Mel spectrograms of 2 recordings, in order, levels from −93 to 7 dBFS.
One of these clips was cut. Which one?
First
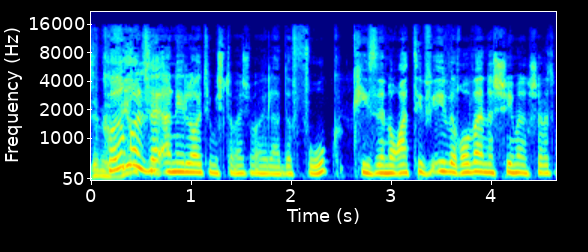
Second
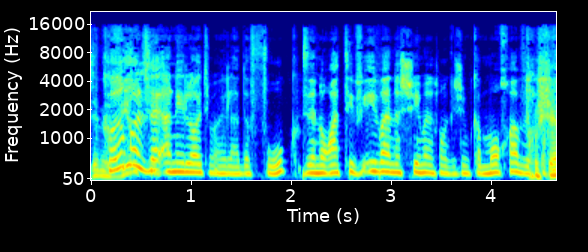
second; 4 cuts; at 1.2 s, 2.1 s, 2.9 s, 3.5 s

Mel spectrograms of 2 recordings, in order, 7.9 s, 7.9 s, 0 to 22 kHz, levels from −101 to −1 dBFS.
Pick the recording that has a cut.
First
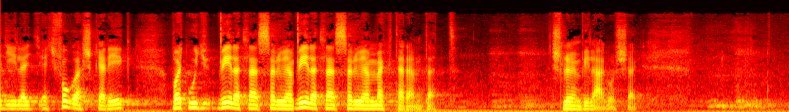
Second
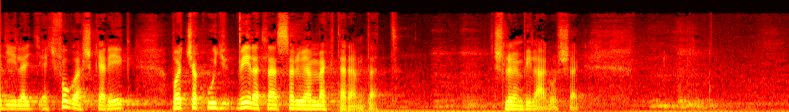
first; 2 cuts; at 1.9 s, 2.9 s

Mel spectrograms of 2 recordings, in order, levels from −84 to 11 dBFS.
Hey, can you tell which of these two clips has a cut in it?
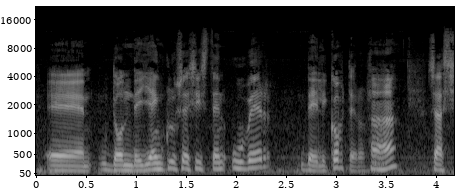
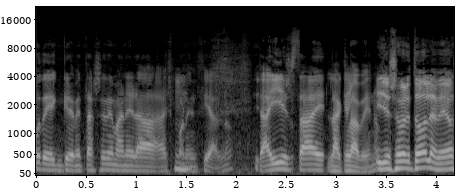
second; 2 cuts; at 2.5 s, 2.8 s

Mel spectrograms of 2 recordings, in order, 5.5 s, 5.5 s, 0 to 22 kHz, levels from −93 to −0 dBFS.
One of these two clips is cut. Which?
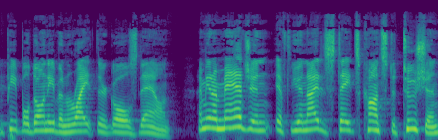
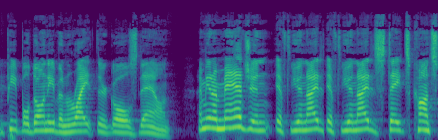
second; 1 cut; at 4.0 s

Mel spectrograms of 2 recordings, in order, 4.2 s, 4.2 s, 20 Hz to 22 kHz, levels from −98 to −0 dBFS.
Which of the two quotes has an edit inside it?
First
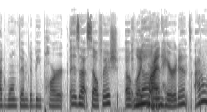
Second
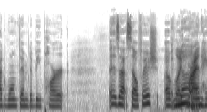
first; 1 cut; at 1.3 s

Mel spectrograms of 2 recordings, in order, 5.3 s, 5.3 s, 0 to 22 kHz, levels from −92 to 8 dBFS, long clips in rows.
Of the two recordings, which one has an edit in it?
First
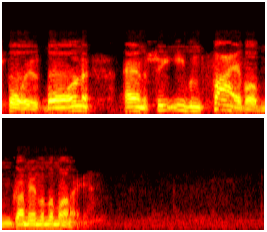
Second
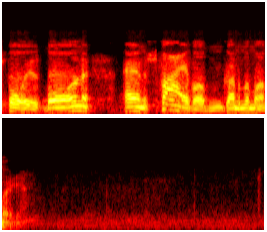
second; 2 cuts; at 1.5 s, 2.4 s

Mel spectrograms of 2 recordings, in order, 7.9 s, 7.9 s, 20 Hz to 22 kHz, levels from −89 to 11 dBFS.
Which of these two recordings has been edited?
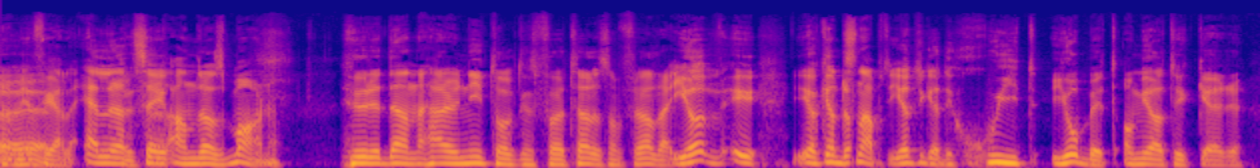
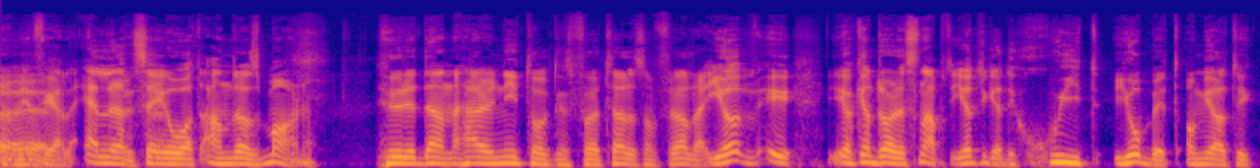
first; 2 cuts; at 1.0 s, 5.3 s

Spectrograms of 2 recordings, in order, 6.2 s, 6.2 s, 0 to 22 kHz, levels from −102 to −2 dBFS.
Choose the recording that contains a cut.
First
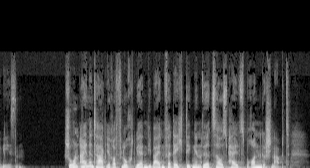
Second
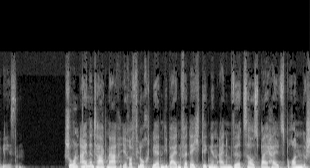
first; 3 cuts; at 2.1 s, 4.0 s, 4.6 s

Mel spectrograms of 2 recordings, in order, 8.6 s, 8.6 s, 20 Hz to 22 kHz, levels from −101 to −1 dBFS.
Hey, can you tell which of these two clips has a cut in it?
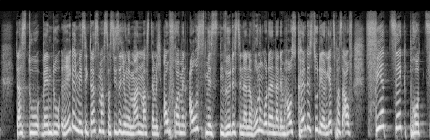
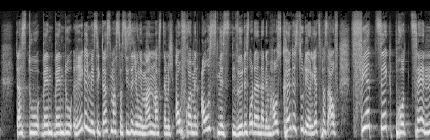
second; 2 cuts; at 1.0 s, 5.0 s

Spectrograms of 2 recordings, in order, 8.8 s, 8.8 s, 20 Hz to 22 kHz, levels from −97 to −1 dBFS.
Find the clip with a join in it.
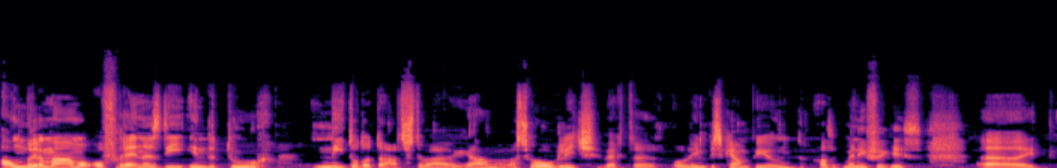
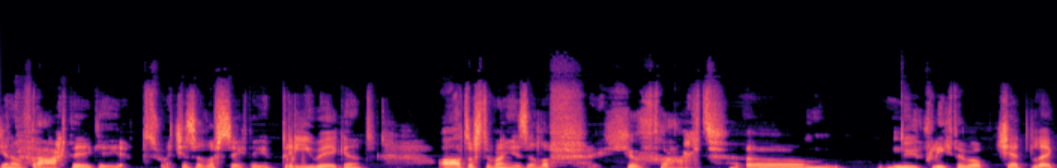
first; 1 cut; at 2.5 s

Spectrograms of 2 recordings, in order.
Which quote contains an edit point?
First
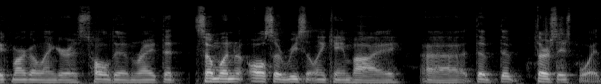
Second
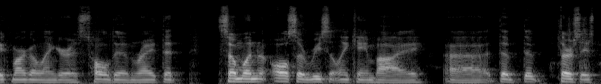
first; 1 cut; at 1.9 s

